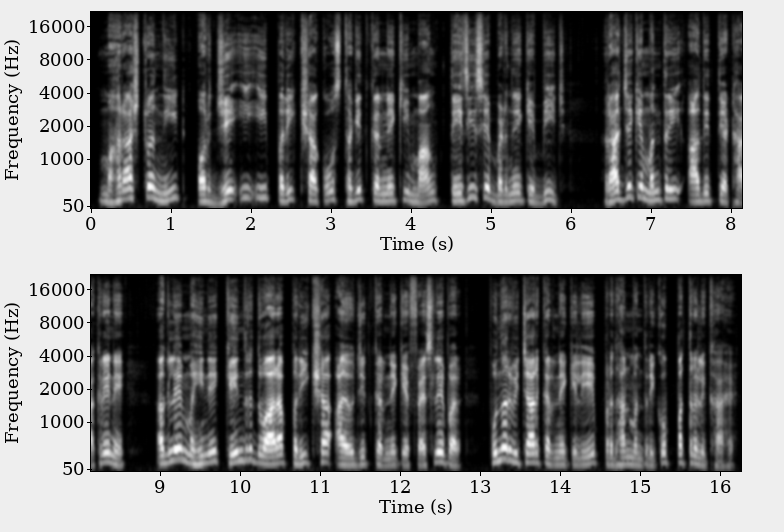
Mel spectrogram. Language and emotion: Hindi, neutral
